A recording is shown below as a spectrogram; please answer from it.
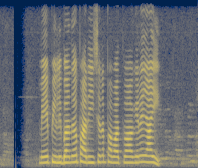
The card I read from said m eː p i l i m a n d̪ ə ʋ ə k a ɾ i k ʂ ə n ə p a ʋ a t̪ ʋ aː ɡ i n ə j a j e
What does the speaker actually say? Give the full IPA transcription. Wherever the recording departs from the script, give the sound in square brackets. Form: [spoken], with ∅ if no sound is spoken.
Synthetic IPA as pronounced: m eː p i l i [b] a n d̪ ə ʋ ə [p] a ɾ [iː] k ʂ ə n ə p a ʋ a t̪ ʋ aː ɡ [e] n ə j a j [i]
